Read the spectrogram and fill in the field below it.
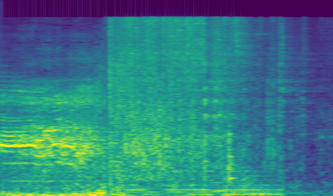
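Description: A loud crash of glass shattering as a car is smashed, at about one second, followed by a long spill of tinkling, scattering shards that gradually fade out.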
